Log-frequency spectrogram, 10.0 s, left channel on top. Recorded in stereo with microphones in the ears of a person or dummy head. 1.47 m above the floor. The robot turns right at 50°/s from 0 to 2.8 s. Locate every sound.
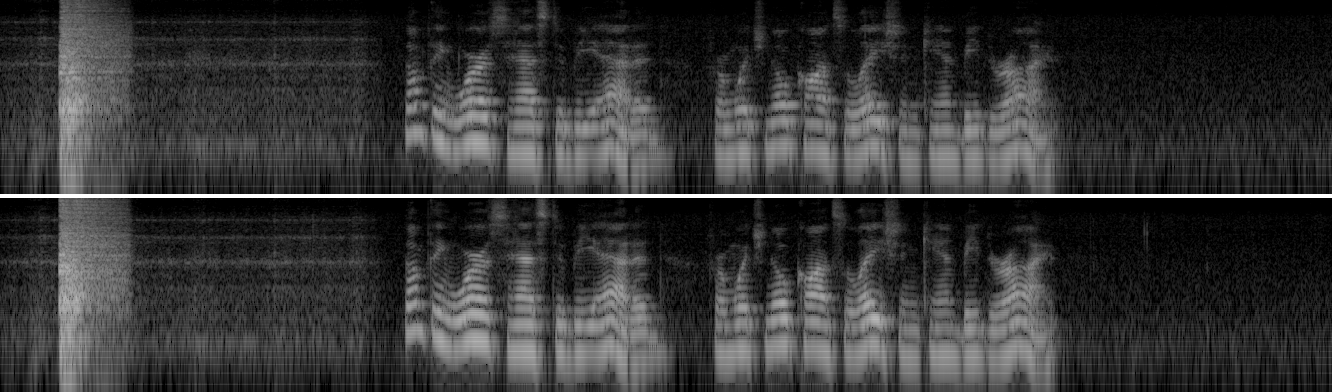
0.4 s a gunshot: 35° right (ahead or behind), 0.6 m; by 1.0 s 65° right (ahead or behind), 0.6 m
3.0 s a man speaking: 35° right (ahead or behind), 0.5 m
